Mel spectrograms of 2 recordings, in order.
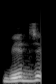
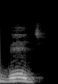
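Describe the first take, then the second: First: वेज with a d sounded before the j, "wed-j"; pronounced d. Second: वेज with no separate d, "wej"; silent d. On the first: Teacher showing students the mistake, d sounded in वेज. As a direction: put a hard d into वेज. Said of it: "वेज कहाँ नहीं पढ़ रहे हैं". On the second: Teacher correcting for students, silent d in वेज. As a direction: say वेज with just a j ending. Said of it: "only वेज". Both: Shown as a demonstration.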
